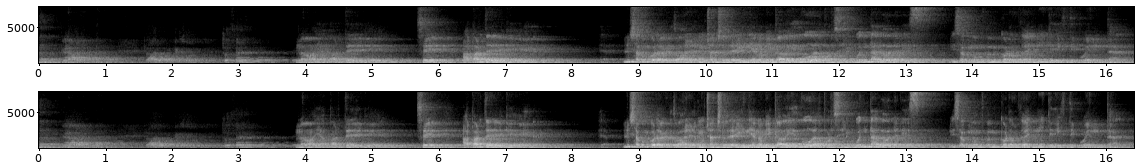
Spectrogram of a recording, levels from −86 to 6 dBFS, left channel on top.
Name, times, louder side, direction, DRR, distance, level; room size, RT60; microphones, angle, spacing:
voice 1, 0.3-1.0 1.2-2.4 2.8-3.1 3.8-5.1, right 1 dB, 15° left, -7 dB, 1.9 m, -34 dB
voice 2, 3.9-5.2 5.7-7.6 8.4-13.2 13.6-16.2, right 1 dB, 40° right, 2 dB, 0.9 m, -20 dB
14.5 x 5.2 x 4.4 m, 2.6 s
head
